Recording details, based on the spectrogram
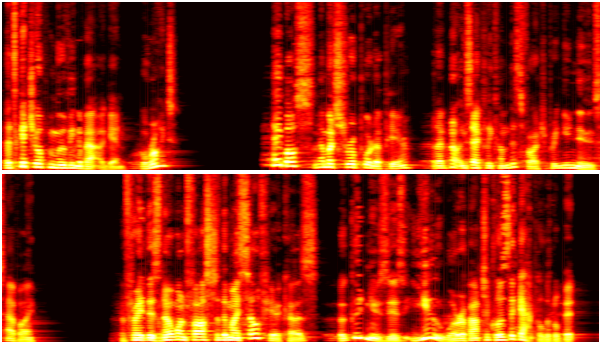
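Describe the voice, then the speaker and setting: An actor playing a brisk, cheeky young messenger god in a video game, with a breezy, slangy, chummy, clipped delivery. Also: male voice, fairly high pitch. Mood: urging.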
